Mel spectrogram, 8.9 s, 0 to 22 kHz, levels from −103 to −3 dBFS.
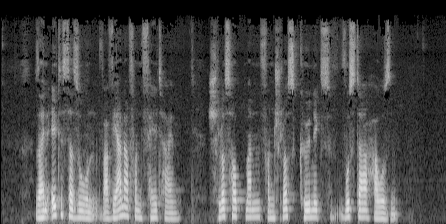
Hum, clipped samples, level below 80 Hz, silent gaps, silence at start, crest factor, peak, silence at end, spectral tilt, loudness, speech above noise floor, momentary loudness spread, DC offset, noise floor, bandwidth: none; under 0.1%; -58 dBFS; none; 0.7 s; 18 dB; -2 dBFS; 1 s; -5.5 dB/octave; -21 LUFS; 42 dB; 10 LU; under 0.1%; -62 dBFS; 16 kHz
